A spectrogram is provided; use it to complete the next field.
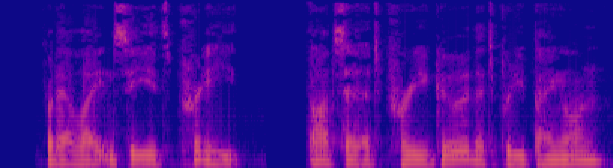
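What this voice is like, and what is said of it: Australian accent. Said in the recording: “I'm in Australia. If you couldn't tell, the New Zealand accent could also be it possibly, but no, I'm in Australia.”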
